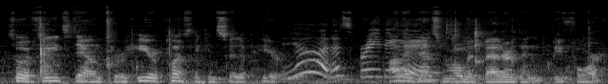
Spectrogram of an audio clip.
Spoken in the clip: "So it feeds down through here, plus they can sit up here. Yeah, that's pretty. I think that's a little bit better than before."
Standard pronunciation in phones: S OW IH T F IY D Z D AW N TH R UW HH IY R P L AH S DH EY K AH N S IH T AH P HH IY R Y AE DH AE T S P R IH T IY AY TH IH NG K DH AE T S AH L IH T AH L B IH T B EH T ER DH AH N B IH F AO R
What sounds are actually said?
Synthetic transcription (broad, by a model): S OW IH T F IY D Z D AW N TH R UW HH IY R P L AH S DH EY K AH N S IH T AH P HH IY R Y AE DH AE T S B R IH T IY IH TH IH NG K DH AE T S AH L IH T L B IH T B EH T ER DH AH N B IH F AO R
